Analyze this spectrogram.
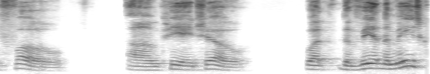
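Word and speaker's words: Phở: There are places, the restaurants, the Vietnamese restaurants, where you'll see the name Pho, P-H-O, but the Vietnamese call it Pho.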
